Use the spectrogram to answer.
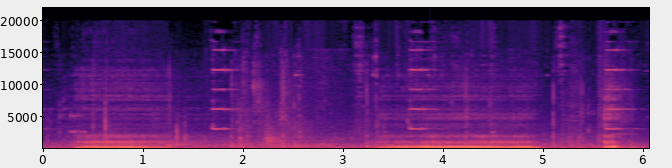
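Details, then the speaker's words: Sleeping adult man who always snores, with reported episodes of choking and stopping breathing; doctor suspects apnea. Two loud, low, rattling snores on breathing in, with quieter breaths out between them. "¿Tiene mucho tiempo dormido? Pues ya tiene ratito que dormir. Está roncando. Siempre ronca así."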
